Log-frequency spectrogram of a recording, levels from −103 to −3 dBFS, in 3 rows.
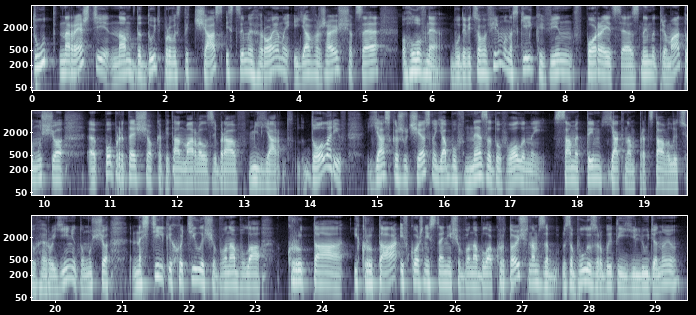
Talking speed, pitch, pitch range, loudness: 145 wpm, 120 Hz, 110-130 Hz, -22 LUFS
